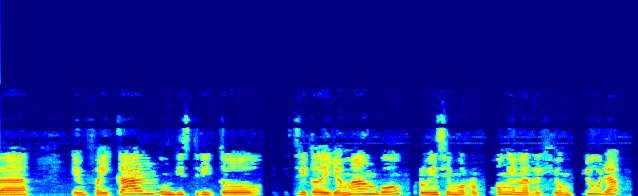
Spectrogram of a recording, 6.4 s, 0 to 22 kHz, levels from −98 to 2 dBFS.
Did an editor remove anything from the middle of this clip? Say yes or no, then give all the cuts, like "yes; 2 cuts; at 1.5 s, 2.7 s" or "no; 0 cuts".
no; 0 cuts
